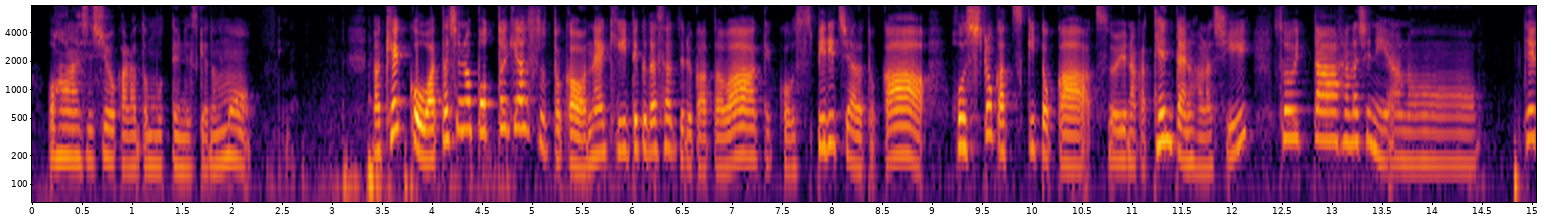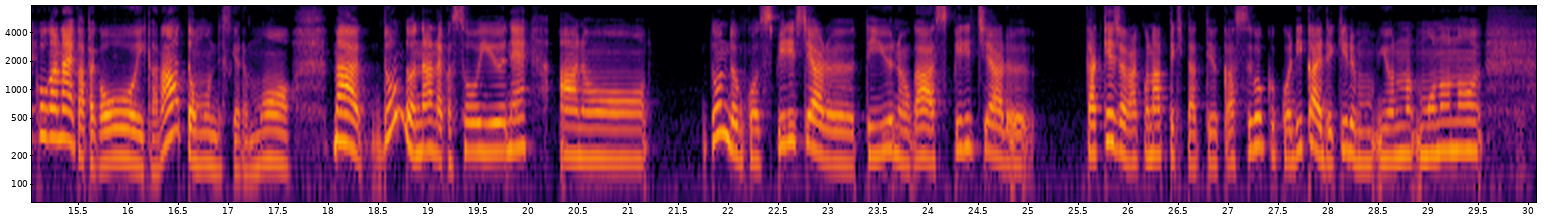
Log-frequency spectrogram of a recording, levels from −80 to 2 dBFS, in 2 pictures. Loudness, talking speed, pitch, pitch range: -20 LUFS, 355 characters per minute, 205 Hz, 180-245 Hz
